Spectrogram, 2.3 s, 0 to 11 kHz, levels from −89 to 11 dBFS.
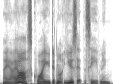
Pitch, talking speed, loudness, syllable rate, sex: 190 Hz, 290 wpm, -18 LUFS, 6.6 syllables/s, female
